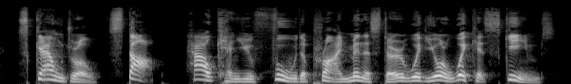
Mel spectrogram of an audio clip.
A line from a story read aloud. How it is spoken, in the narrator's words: Zhang Bao shouted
